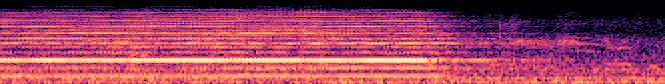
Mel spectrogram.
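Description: Train horn sounding one long, steady blast that cuts off about three seconds in.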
